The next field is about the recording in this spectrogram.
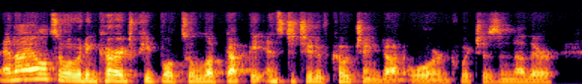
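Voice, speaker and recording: Against a quiet background, a man with a dark, mellow tone speaks at a fairly quick pace. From New England. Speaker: leadership expert and author. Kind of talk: interview conversation.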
